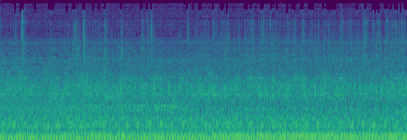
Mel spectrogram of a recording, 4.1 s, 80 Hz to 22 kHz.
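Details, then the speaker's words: Sawmill engine at idle with the blade tensioned to about 500 psi, before damping sheets are applied: a loose buzzing metallic rattle from the thin sheet-metal doors over a steady idle. "You can hear the rattle, and you can see the rattle right here. So you can kind of hear everything."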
